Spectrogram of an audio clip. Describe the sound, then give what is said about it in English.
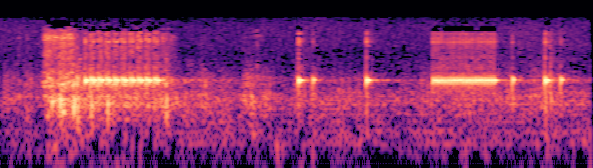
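Telephone handling as someone picks up the phone to call the police: a couple of sharp handset clicks and rattles alongside two buzzing, ringing tone bursts, fairly loud, with no talking. “I reached for the phone.”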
